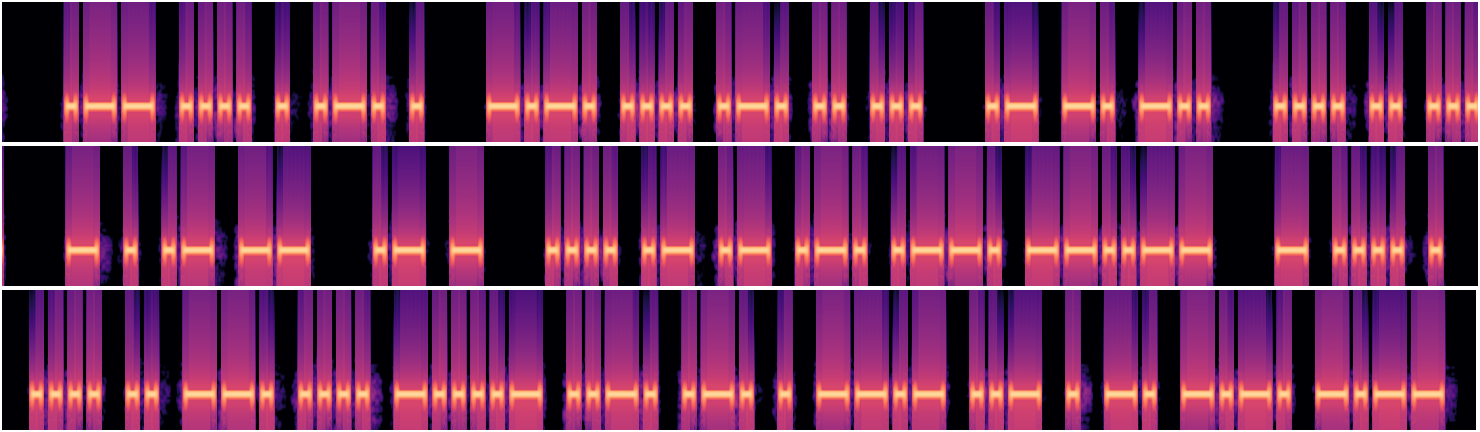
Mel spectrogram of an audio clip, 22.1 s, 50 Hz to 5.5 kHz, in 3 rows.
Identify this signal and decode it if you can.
Morse code, heard as a keyed tone, about 25 wpm, 600 Hz. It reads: WHERE CHRIS AND HIS TEAM AT HAARP, THE HIGH-FREQUENCY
